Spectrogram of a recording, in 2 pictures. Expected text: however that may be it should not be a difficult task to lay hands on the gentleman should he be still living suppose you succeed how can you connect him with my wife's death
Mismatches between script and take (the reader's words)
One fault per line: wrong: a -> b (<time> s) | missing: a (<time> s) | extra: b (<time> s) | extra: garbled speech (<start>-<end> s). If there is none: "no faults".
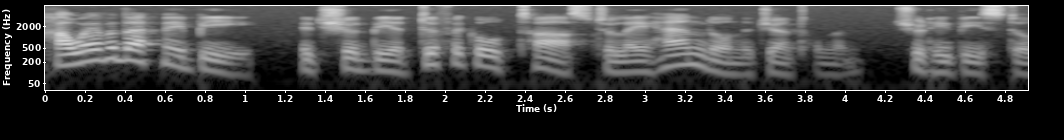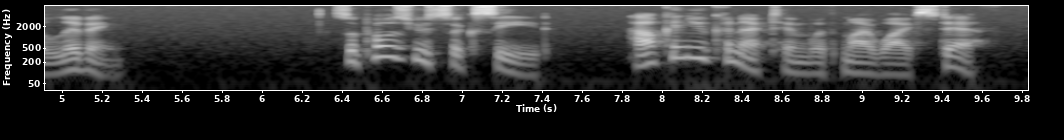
missing: not (1.6 s)
wrong: hands -> hand (3.0 s)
